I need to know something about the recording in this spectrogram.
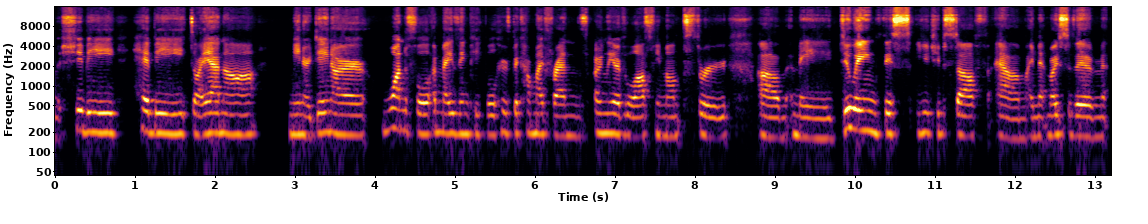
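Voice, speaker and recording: Female host, true crime commentary. Slightly low voice, slight lisp, earnest and conversational delivery. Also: fairly even intonation, unhurried, a bit bright. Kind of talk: informal explanatory monologue.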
